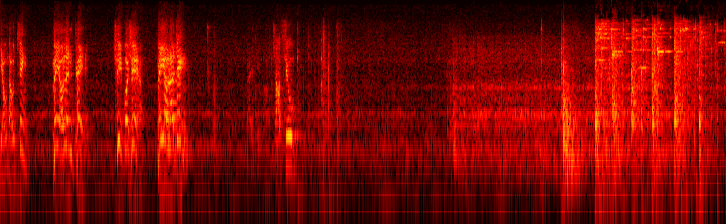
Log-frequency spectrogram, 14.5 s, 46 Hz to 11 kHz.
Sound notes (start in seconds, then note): 9.5 radio hums; 11.9 clattering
